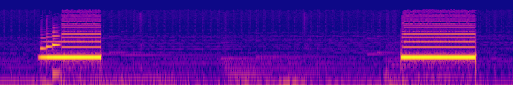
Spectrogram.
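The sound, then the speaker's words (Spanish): Two long, steady ringback tones on an outgoing phone call to Barton, each lasting under a second with a pause of about four seconds between them, with a low hum in the quiet gap. “no os mováis que vamos a llamar a Barton a ver qué nos cuenta, ¿vale chicos?”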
